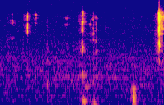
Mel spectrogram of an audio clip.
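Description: A computer mouse clicks a handful of times, sharp, isolated and close, with quiet gaps between the clicks.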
